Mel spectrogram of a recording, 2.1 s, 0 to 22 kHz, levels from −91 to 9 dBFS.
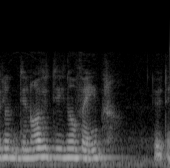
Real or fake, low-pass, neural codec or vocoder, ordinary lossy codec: real; 7.2 kHz; none; none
